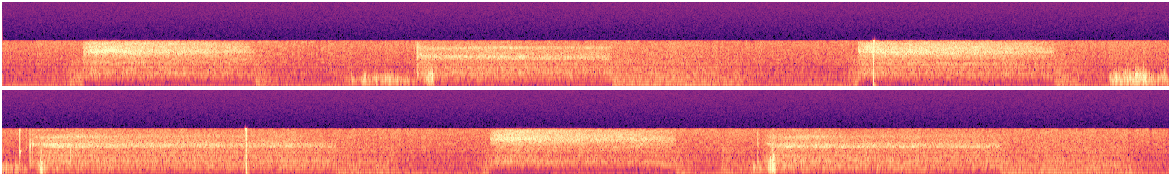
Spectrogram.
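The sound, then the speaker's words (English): Three slow, deep breaths taken during a guided meditation exercise, each a soft airy inhale followed by a longer, fuller exhale, evenly spaced and quiet, with no talk over them. “we start by taking three slow, deep breaths again.”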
